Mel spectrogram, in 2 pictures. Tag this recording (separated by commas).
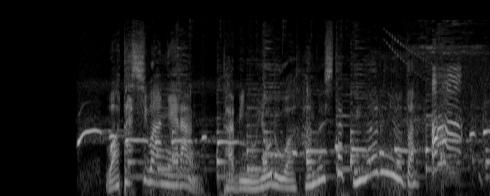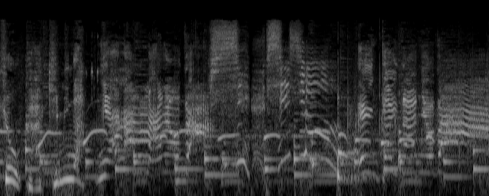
Music, Speech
